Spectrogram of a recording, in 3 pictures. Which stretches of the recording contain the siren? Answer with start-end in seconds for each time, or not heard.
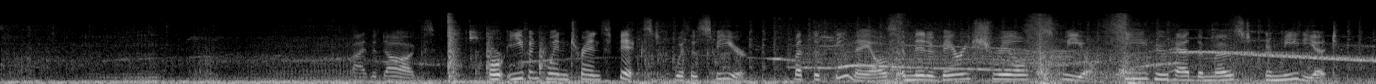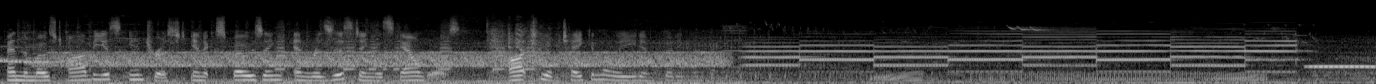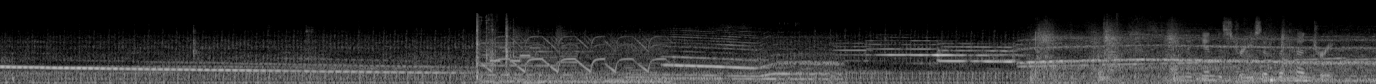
0.0-41.2.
